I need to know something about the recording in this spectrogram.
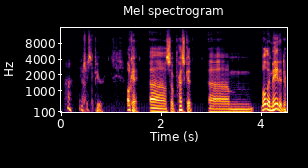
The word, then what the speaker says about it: Prescott: John Wayne Airport in Orange County, heading to Prescott, Arizona. Prescott. Oh, really? Yep. I've never heard anybody pronounce it that way.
